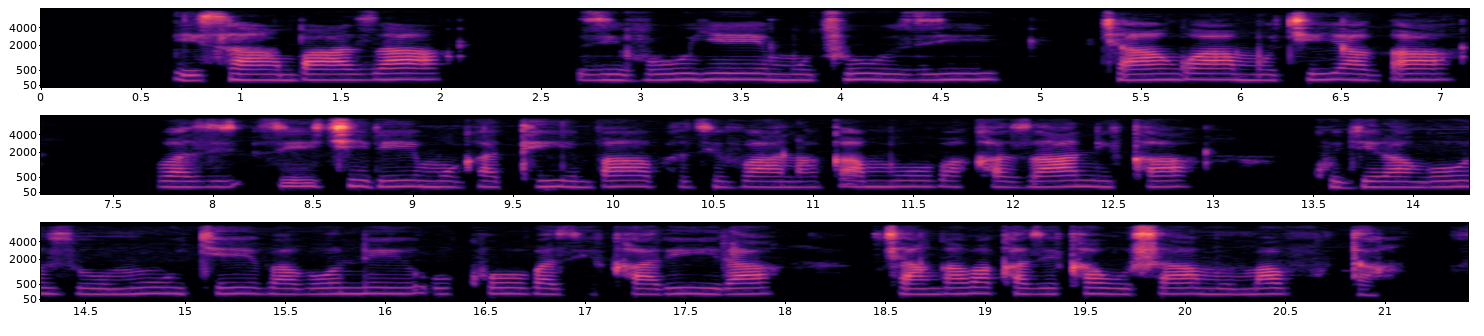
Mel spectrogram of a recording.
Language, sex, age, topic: Kinyarwanda, female, 50+, agriculture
